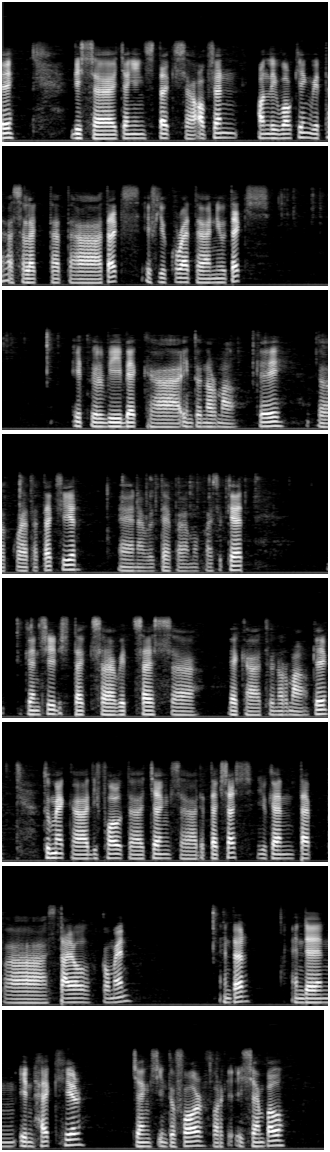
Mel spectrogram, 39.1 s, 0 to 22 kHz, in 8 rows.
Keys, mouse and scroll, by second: 1.0 click, 2.3 Escape, 7.4 click, 8.8-10.4 typing, 11.8 click, 13.1 1, 13.5 space, 14.4 0, 14.9 space, 16.4-18.7 typing, 19.7 Return, 30.2-30.9 typing, 32.4 space, 36.0 click, 37.3 4, 38.4 click.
